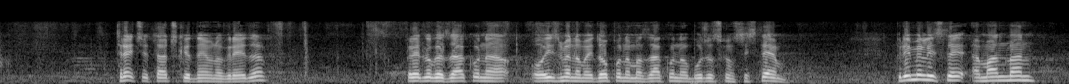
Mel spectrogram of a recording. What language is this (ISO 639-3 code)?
srp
